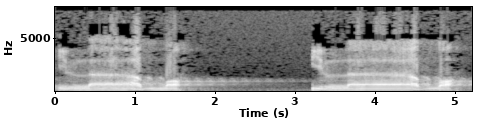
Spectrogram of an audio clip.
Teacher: Kesan pertama adalah memanjangkan illa. Illa dibaca panjang sehingga menjadi illallah.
